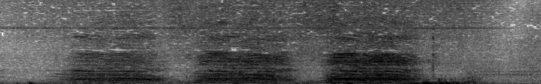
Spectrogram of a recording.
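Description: A small crowd from a civic group at a press conference shouts a slogan in unison demanding an investigation of former chief of staff Kim Ki-choon, three chanted phrases in a steady rhythm, the voices rough and moderately loud with a low murmur underneath.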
